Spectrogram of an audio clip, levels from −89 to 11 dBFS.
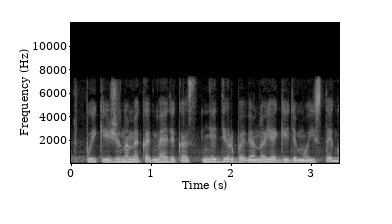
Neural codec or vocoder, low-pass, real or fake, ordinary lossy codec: none; 7.2 kHz; real; MP3, 64 kbps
